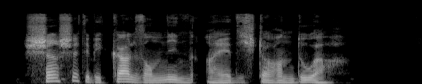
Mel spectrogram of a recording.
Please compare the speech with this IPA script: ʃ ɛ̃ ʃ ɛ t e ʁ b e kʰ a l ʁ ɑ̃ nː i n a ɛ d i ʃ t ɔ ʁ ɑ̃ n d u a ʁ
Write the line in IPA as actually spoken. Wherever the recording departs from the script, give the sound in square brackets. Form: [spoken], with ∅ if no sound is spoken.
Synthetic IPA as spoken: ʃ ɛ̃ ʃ ɛ t e [∅] b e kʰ a l [z] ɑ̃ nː i n a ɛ d i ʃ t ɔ ʁ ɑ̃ n d u a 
